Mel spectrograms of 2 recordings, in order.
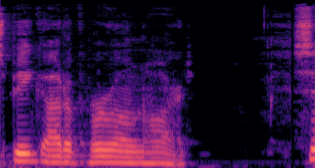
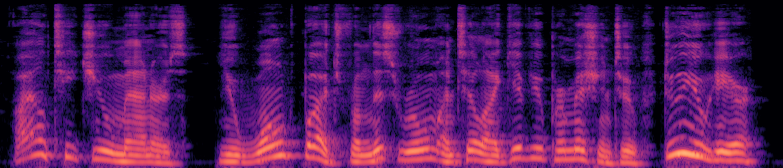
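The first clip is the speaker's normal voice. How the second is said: mother punishing her son, sternly raised voice; 6 semitones higher than usual. A narrator's reading.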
